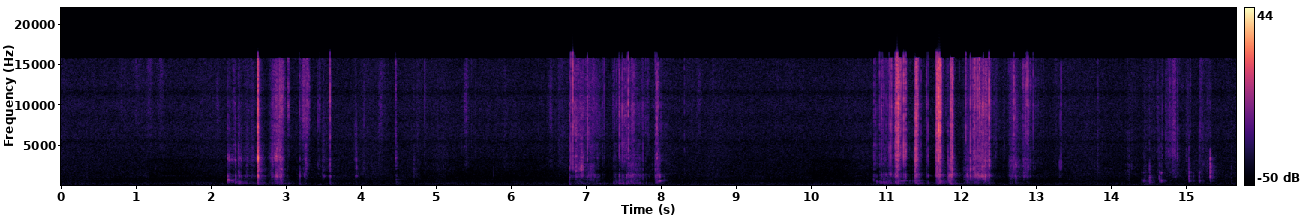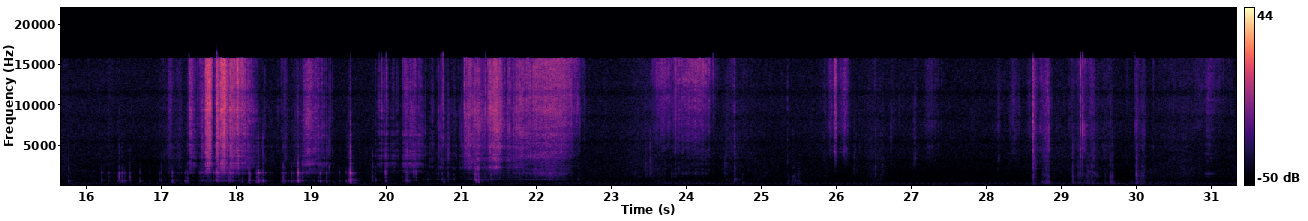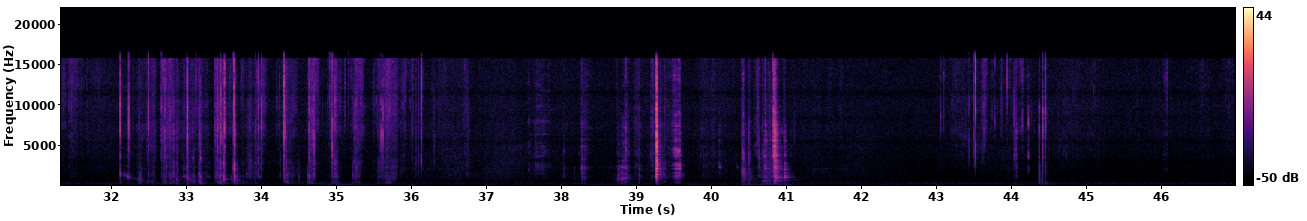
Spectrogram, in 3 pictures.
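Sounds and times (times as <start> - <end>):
plastic caps clicking and twisting: 10.8 - 13.0, 14.3 - 22.6, 32.1 - 36.2
beads and glitter pouring: 19.9 - 22.7.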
